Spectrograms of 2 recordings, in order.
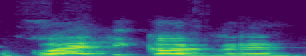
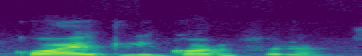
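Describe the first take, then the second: First: The phrase is said loudly and forcefully. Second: The phrase is said at a normal, soft volume.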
